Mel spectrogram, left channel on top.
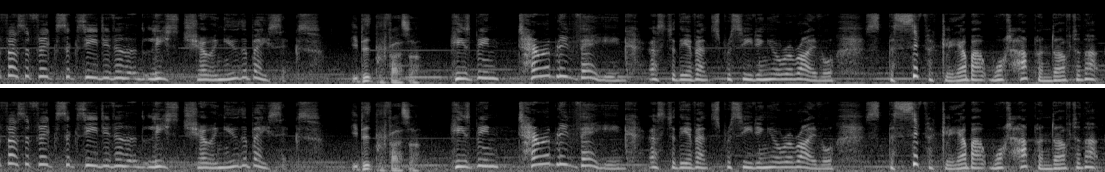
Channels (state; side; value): noise; right; rumble, 19 dB below the sound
